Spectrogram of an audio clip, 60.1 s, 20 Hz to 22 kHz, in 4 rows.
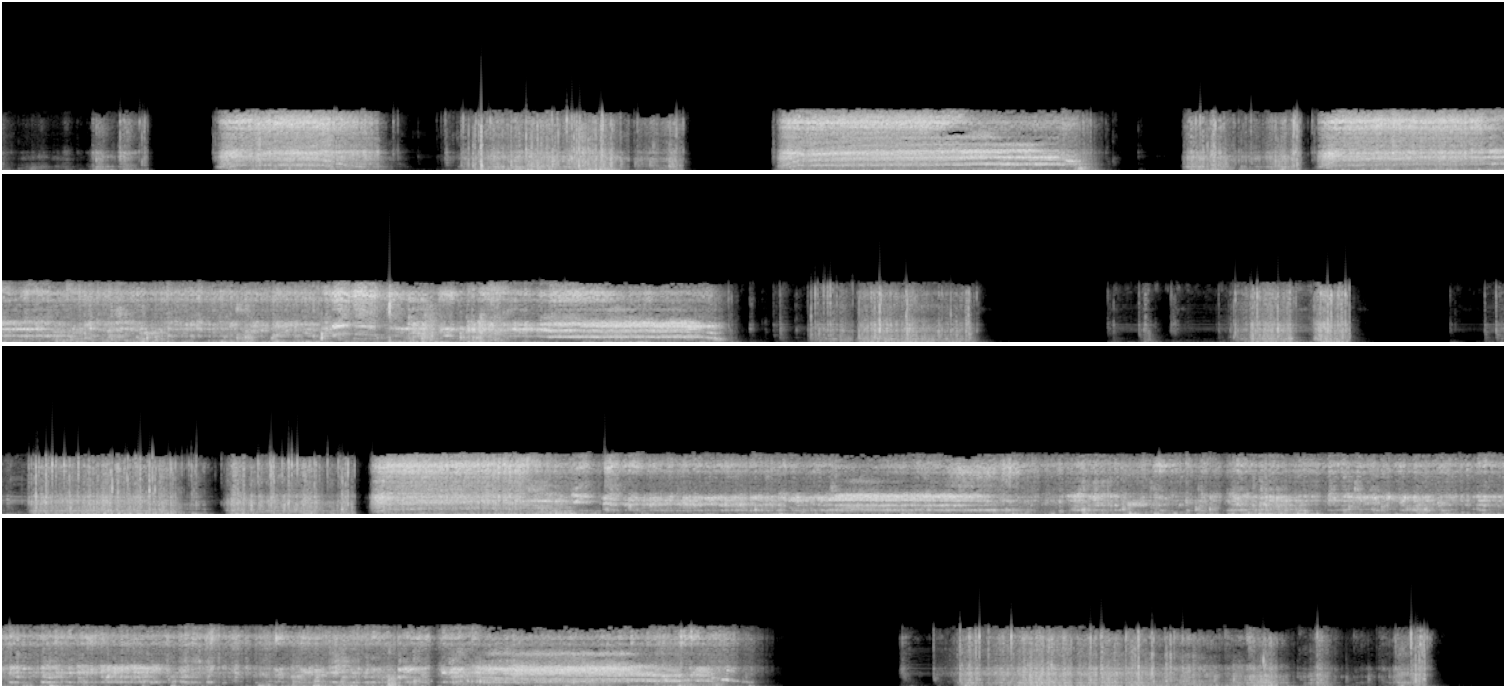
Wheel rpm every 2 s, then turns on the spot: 20, 100, 10, 30, 200, 70, 80, 230, 240, 250, 200, 30, 20, 10, 0, 20, 50, 210, 170, 160, 160, 160, 160, 160, 160, 150, 20, 10, 20, 10.
0-6 10-12 22-28 30-32 54-60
